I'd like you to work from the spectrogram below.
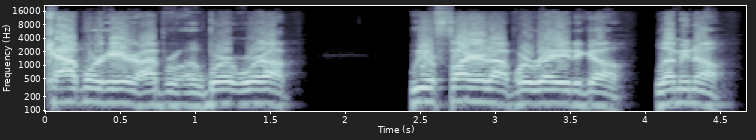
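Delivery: put-on reckless, gung-ho Texan voice. Acting out an imagined security guy as a reckless texan. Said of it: "just the most reckless Texan".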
